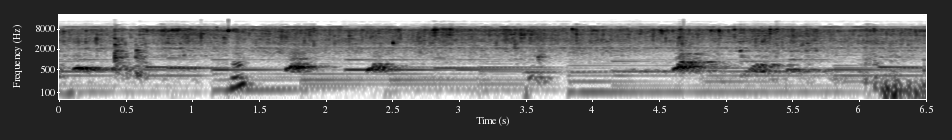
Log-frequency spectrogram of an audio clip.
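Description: Chicken curry with onions sizzling in a pan on a gas stove as it is stirred: a steady hiss, with background music playing over it.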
